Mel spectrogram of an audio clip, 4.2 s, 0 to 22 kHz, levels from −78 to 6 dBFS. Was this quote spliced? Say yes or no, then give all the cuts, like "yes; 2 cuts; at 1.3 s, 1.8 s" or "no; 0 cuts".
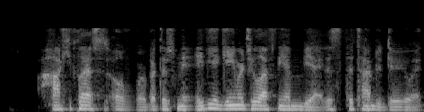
no; 0 cuts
